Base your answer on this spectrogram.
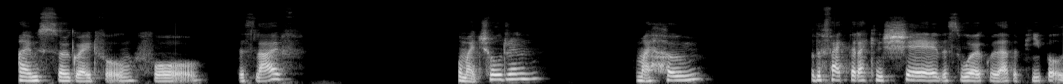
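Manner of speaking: teary, heartfelt voice on the edge of tears. Showing an audience what being grateful looks like, tearing up. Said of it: "Look how I'm tearing up".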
